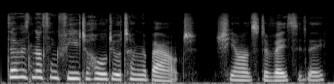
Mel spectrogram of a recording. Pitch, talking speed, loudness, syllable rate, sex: 235 Hz, 235 wpm, -17 LUFS, 7.7 syllables/s, female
